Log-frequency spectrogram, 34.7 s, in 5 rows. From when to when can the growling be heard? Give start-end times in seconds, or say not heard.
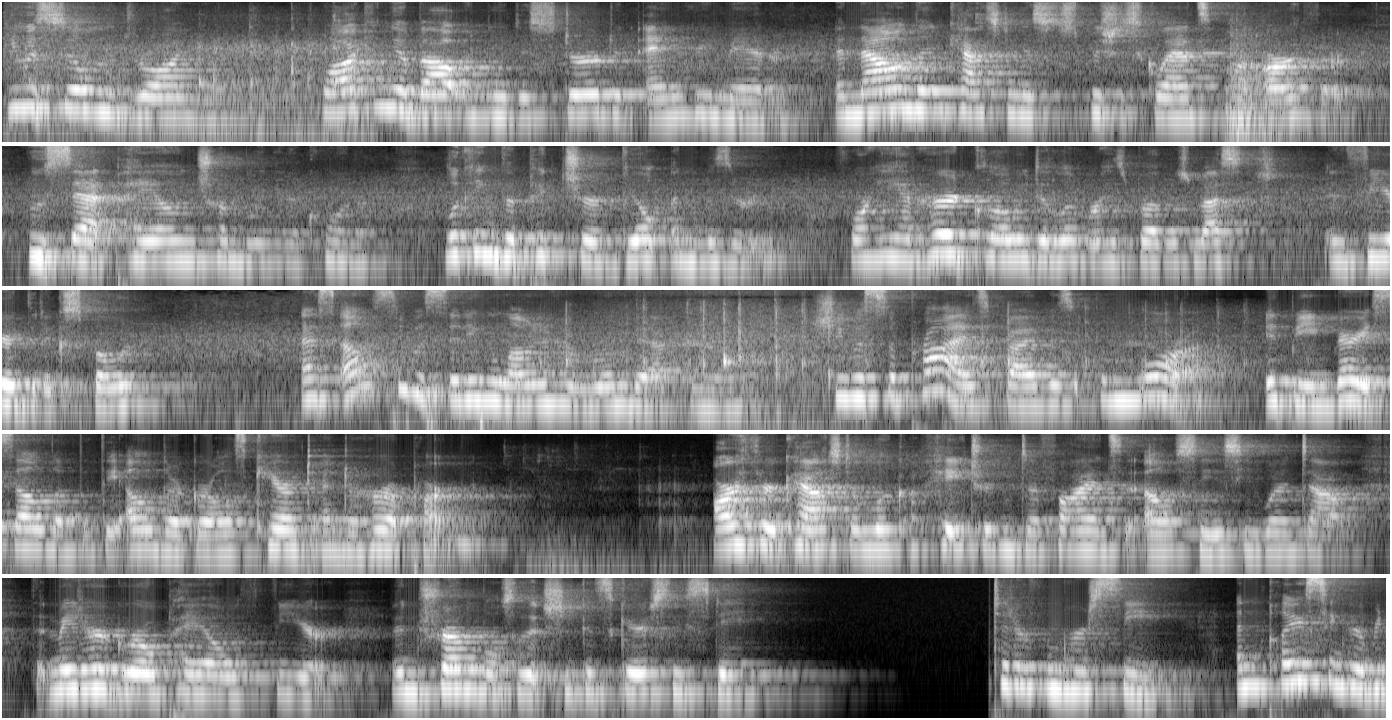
not heard.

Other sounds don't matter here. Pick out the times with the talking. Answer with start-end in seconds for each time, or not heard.
0.0-14.6, 15.3-23.2, 24.4-31.5, 32.7-34.6.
